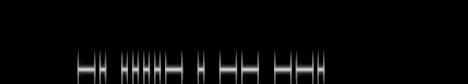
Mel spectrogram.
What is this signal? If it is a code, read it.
Morse code, heard as a keyed tone, about 22 wpm, 700 Hz. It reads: N4EMG
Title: NA SOTA Chaser Callsigns 22wpm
